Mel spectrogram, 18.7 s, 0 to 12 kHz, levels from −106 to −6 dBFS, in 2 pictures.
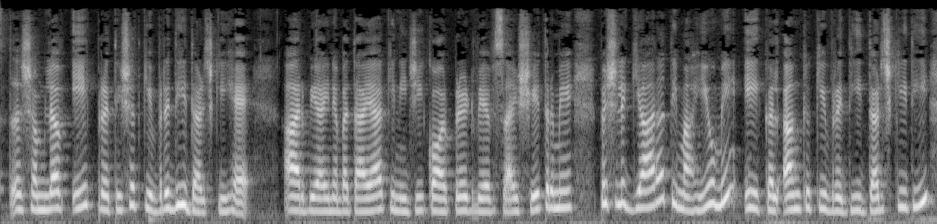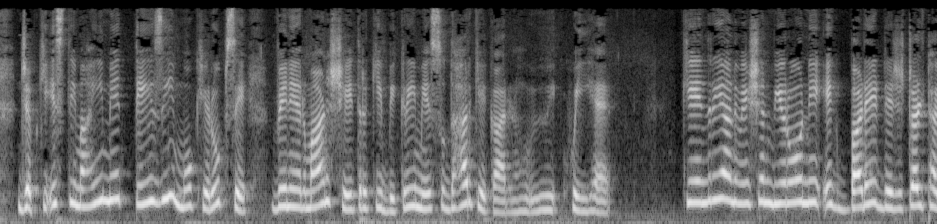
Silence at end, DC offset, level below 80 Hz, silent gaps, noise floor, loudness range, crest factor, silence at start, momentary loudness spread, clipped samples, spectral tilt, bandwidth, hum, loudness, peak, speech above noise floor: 0 s; under 0.1%; -54 dBFS; none; -52 dBFS; 2 LU; 16 dB; 0.1 s; 6 LU; under 0.1%; -4.5 dB/octave; 11 kHz; none; -21 LUFS; -6 dBFS; 31 dB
